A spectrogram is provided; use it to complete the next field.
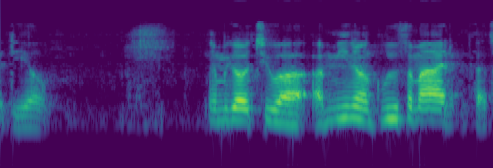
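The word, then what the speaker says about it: aminoglutethimide: big of a deal then we go to a me no glue thumb ID that's how you pronounce it this is a wrong with his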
